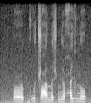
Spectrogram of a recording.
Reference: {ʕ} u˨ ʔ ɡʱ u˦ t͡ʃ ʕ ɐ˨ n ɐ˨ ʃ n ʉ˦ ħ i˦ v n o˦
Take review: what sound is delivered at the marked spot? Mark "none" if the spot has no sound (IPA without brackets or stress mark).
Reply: ʕ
